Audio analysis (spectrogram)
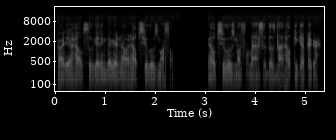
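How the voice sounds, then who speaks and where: Cocky male co-host, extremely low voice, dry dull lo-fi sound, lots of swearing. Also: steady tone, fast, gravelly, mellow, no echo. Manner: brash, cocky, heavy swearing. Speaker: co-host on a live trading stream. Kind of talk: casual banter.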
